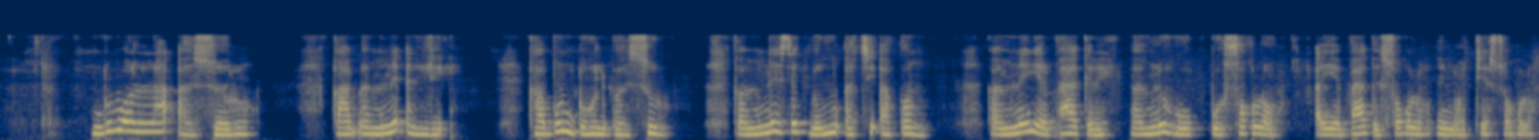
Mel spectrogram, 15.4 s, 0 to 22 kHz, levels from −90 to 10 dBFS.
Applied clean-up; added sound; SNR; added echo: neural mask model Resemble Enhance denoiser.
